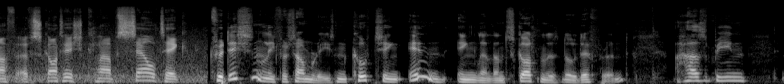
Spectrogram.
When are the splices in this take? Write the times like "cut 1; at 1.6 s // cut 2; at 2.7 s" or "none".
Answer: cut 1; at 2.0 s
